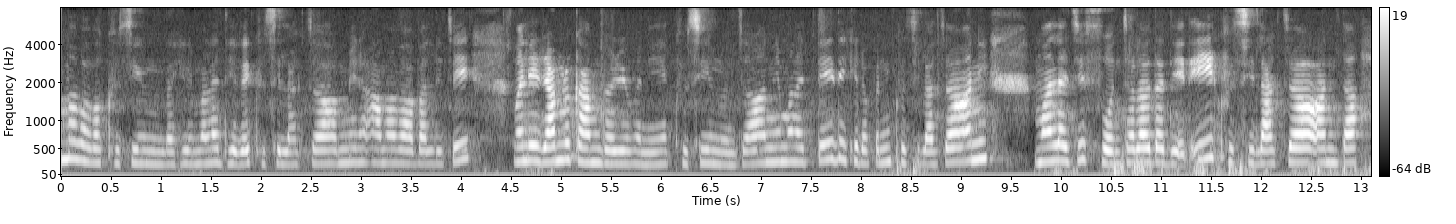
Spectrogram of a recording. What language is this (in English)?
Nepali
